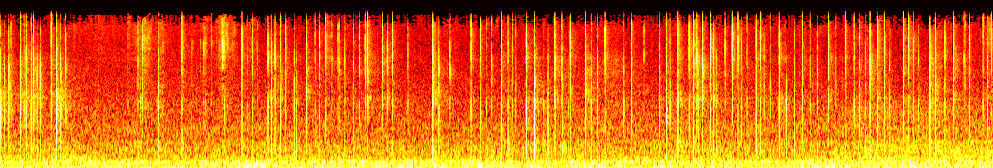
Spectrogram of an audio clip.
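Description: Long acrylic nails scratch and tap the plastic back cover of a handheld white Samsung smartphone. Quick, bright clicks and scraping scratches come in dense, irregular bursts over a quiet, steady low hum, each tap dying away almost at once.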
